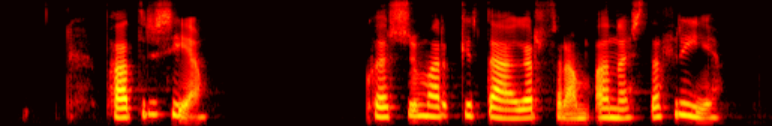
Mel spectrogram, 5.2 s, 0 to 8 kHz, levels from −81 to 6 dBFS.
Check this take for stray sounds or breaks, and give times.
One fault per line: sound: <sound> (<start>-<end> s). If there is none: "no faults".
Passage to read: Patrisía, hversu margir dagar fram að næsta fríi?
no faults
